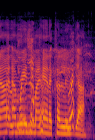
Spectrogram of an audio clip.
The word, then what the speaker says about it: Kaluuya: Kaluuya. – Like Hallelujah. Kaluuya.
